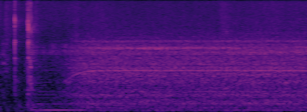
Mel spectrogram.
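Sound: microwave oven running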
